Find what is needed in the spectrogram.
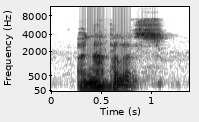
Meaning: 1. The capital city of Maryland, United States and the county seat of Anne Arundel County, Maryland 2. USNA (“United States Naval Academy”), located in the above city 3. The Maryland government
- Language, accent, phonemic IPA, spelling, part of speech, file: English, Southern England, /əˈnæpəlɪs/, Annapolis, proper noun, LL-Q1860 (eng)-Annapolis.wav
